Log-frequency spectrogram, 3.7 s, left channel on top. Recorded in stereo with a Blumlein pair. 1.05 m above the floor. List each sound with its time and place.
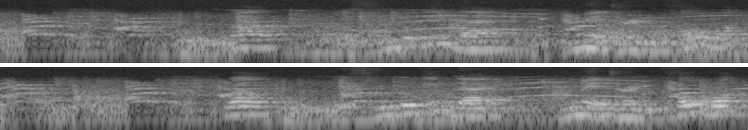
1.1 s a man speaking: 40° right, 3.5 m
